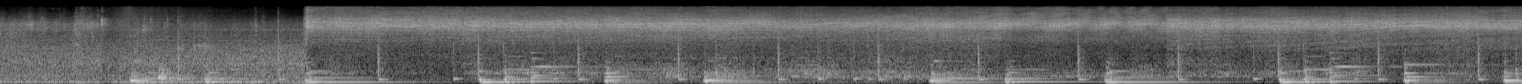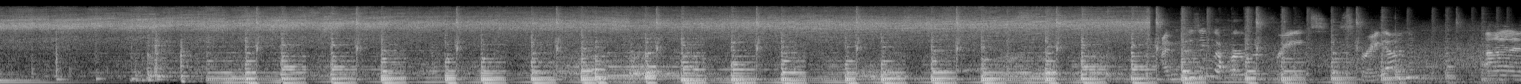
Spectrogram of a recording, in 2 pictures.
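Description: Background music with a bass line, and beneath it the steady hiss of compressed air from a gravity-feed HVLP spray gun spraying paint, starting about three seconds in and stopping near the end.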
